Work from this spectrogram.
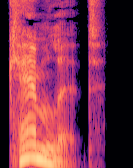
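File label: "camlet", British English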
